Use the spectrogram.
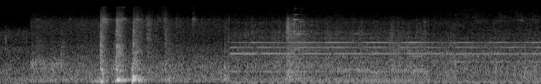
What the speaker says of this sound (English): As you can see, the train is off in the distance, quite a ways.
